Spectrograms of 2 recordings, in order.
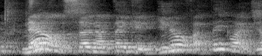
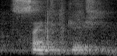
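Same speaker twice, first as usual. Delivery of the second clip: Sanctification whispered, much softer; 3 semitones lower, 12 dB quieter than usual. Shown as a demonstration. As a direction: breathe Sanctification as a hushed word. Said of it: "Let that sink in a minute".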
